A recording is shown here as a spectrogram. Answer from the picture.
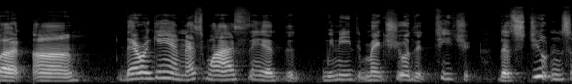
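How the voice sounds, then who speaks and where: A woman's bright, sharp voice at a fairly high pitch, lively in intonation, on a very clean recording with a silent background. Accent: American. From US South. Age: 70s. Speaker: civil rights veteran. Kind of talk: oral history interview.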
